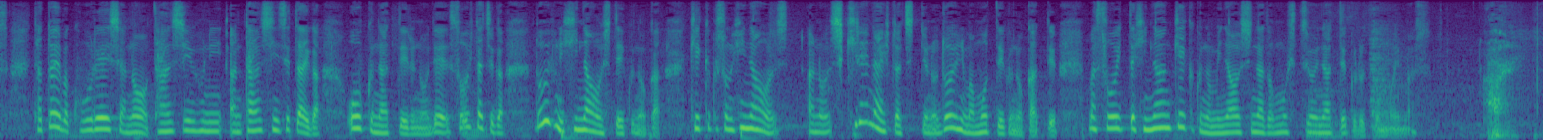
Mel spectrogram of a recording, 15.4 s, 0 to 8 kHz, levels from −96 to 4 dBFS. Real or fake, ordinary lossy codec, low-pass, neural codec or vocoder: real; none; none; none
